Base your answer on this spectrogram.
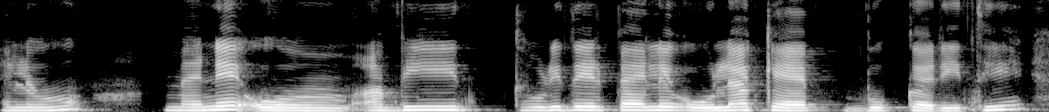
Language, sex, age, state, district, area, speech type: Hindi, female, 45-60, Madhya Pradesh, Jabalpur, urban, spontaneous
